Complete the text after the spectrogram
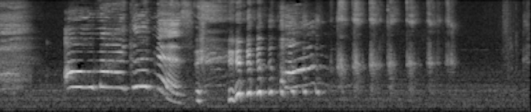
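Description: A woman exclaims excitedly and laughs loudly, close by.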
